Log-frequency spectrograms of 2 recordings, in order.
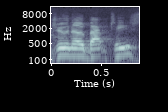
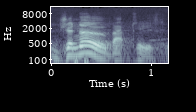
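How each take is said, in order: First: The first name sounds like 'Juno'. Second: The first name sounds like 'Jeannot'. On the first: The speaker calls it wrong. "Did I say that right?" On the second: The speaker calls it right. "Thank you very much for telling me"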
